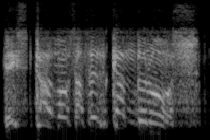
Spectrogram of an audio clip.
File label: near waypoint, mood high, speech; War Thunder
